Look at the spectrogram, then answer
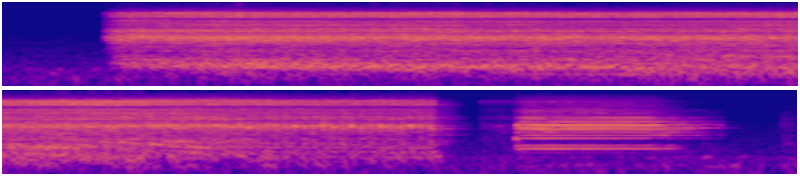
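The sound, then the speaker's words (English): A car engine runs loud and steady for about six seconds, cuts out briefly, then a shorter blaring burst follows, as a teen waits in his car to pick up his friend on Halloween night. No talking. “Yo, bro, get in the car. You're wasting my gas, man.”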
